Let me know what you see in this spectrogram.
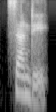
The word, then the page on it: sandy: Indian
